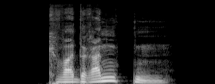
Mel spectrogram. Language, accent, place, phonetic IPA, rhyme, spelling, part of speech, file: German, Germany, Berlin, [kvaˈdʁantn̩], -antn̩, Quadranten, noun, De-Quadranten.ogg
- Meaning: inflection of Quadrant: 1. genitive/dative/accusative singular 2. nominative/genitive/dative/accusative plural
